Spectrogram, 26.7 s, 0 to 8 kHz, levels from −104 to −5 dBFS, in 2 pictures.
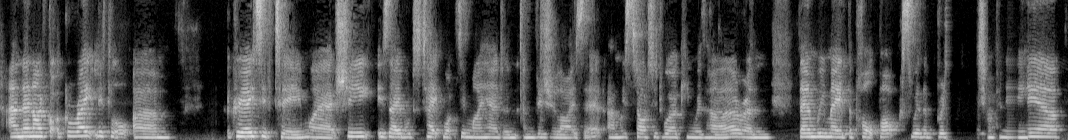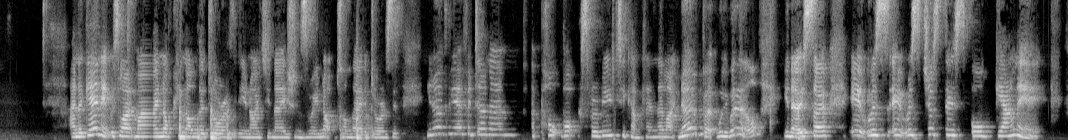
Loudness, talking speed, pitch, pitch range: -25 LUFS, 215 wpm, 205 Hz, 185-245 Hz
